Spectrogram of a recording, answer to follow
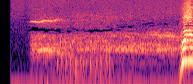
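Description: Live stage sound: a steady electrical hum from the amplifiers, with a held tone coming in about half a second in.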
